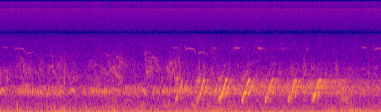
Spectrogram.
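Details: Zebra call that opens with a drawn-out steady tone, then breaks into a rapid series of hoarse barking hiccups about half a second apart, while faint high bird whistles sound in the background.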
